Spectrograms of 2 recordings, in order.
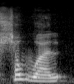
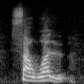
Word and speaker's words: Shawwal: Instead of Shawwal, sa atin kasi Sawal.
